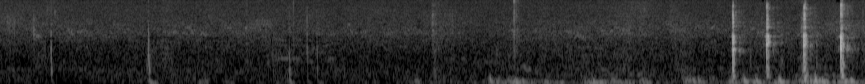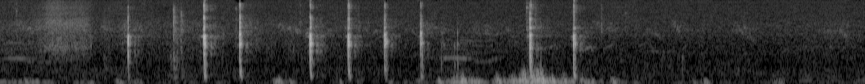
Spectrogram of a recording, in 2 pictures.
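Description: A mare and foal shifting about in a wooden horse trailer: low knocks of hooves on the floorboards, with a quick, uneven run of about a dozen sharp clicks in the middle.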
